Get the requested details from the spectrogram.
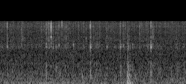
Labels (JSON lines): {"label": "ambient", "recorder": "HydroMoth"}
